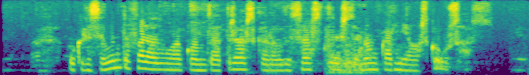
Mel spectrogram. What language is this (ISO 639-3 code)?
glg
